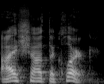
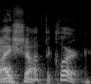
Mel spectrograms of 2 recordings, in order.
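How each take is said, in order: First: The voice rises at the end like a question. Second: The voice falls at the end like a statement.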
